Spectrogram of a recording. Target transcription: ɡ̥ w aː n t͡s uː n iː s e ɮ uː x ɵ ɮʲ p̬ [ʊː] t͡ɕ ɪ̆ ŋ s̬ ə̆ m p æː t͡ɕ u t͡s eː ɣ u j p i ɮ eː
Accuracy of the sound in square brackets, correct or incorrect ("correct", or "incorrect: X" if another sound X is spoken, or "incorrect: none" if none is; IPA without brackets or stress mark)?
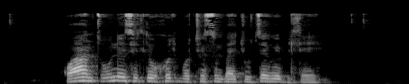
incorrect: ʊ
